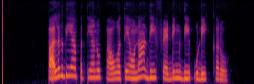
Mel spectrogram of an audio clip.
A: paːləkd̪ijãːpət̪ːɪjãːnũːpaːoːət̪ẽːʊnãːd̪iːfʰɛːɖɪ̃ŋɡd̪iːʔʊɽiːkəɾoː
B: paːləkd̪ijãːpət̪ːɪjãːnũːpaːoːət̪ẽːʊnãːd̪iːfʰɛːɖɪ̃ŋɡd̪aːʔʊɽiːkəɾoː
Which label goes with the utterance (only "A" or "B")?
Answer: A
